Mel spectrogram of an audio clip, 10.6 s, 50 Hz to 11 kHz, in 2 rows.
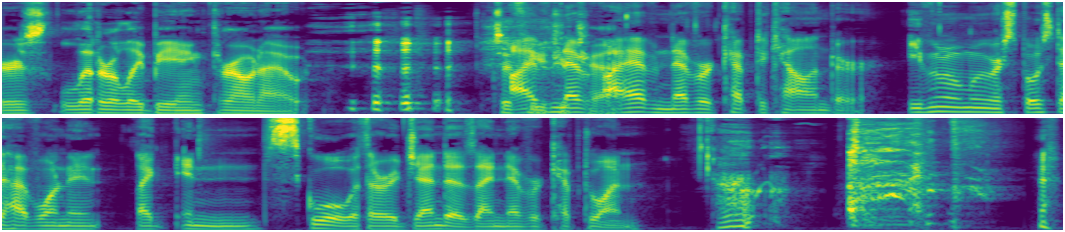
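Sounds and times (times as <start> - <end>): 
speech: 0.0 - 9.8
laughter: 1.7 - 3.1
person coughing hard after choking: 9.0 - 10.5.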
